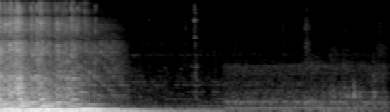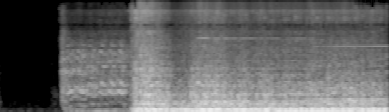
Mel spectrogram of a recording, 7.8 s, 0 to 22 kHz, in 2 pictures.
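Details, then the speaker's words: 1970 Dodge Challenger with swapped Gen 3 5.7 Hemi on Holley Terminator X ECU, long-tube headers, dual Flowmaster mufflers; first start ever: V8 fires, fades, catches, settles into loud lumpy idle. Rough idle or just cam lope, unconfirmed; idle screw may need adjusting, sensor unplugged. "I don't know if that's because it's running rough, I don't know, or if that's just how the cam sounds, which sounds kind of awesome."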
